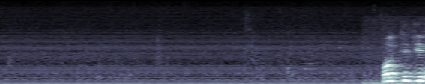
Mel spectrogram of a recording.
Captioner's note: recording plays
